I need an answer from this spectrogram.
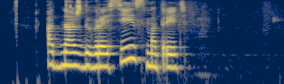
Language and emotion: Russian, positive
